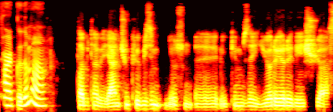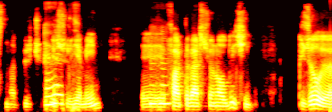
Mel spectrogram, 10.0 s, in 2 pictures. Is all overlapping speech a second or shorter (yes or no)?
yes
